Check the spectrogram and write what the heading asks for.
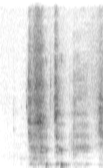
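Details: Single sneeze from a female named model: sudden airy burst with a short voiced catch after a quiet lead-in.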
